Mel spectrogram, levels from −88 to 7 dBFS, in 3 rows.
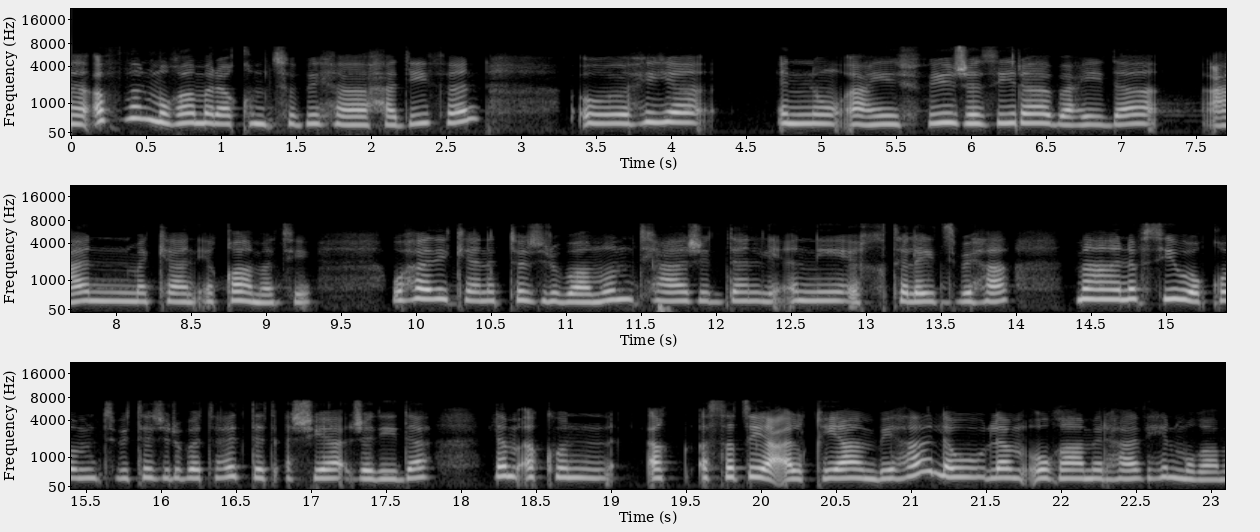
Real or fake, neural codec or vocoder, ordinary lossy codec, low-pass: real; none; none; 7.2 kHz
